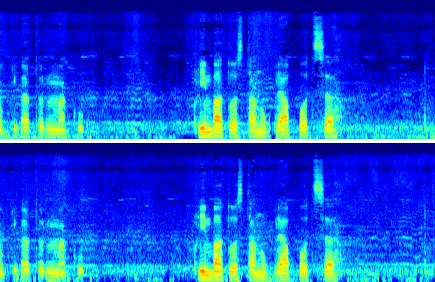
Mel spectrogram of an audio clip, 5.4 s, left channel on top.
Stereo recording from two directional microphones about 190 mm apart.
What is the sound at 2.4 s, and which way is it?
Speech, 15° left (ahead or behind).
